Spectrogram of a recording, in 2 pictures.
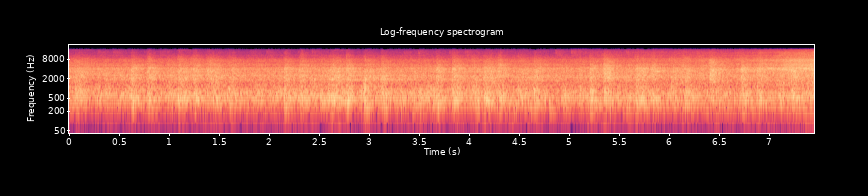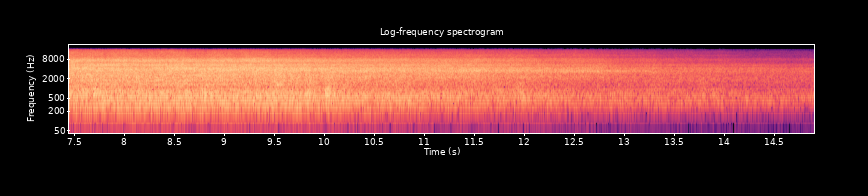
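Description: Long freight train of container wagons rolling past with a rhythmic clickety-clack of wheels over rail joints. About seven seconds in, the EF67 electric banker locomotive pushing at the rear passes close with a louder steady hiss, then the sound fades as the train moves away.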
